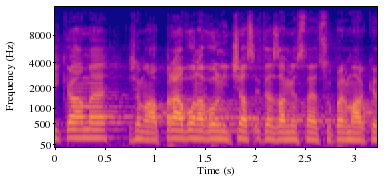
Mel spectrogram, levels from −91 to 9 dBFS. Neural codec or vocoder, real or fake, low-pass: none; real; 14.4 kHz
